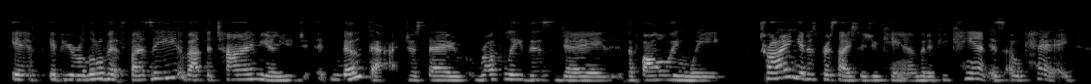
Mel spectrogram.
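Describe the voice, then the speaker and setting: This woman has a Southern US accent and a medium pitch. She speaks at a moderate pace with ordinary pitch variation. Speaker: workplace justice advocate. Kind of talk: interview. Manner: conversational.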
